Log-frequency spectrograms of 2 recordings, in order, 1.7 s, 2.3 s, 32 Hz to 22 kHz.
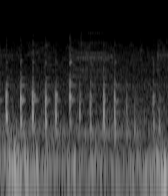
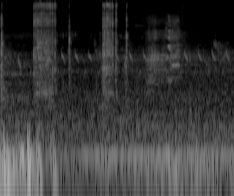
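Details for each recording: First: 1999 Chevy Silverado 1500 4.8, water pump pulley rocked by hand: dry clicking knocks about eight a second; front bearing worn and loose, coolant leaking from weep hole. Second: Hand-spun pulley on a 1999 Chevy Silverado 1500 4.8 during water pump and pulley replacement turns with a low, even hum and no grinding, scraping or rough bearing noise; this pulley is good.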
